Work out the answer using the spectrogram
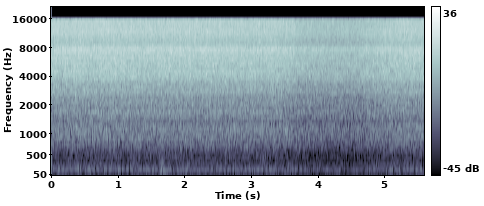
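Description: Small pieces of liver sizzling steadily in very hot oil in a frying pan. They are being seared fast at high heat to seal the juices inside.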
